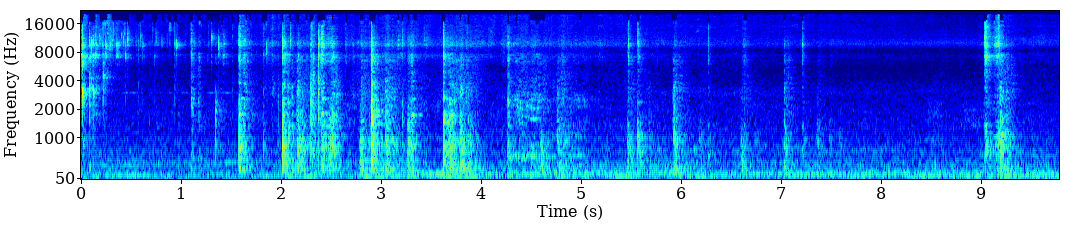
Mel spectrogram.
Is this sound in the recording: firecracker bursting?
no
